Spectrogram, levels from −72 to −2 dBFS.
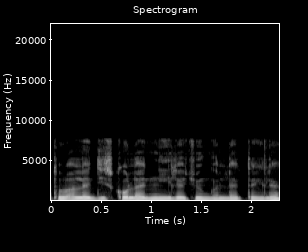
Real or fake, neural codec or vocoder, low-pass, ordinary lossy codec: real; none; none; none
